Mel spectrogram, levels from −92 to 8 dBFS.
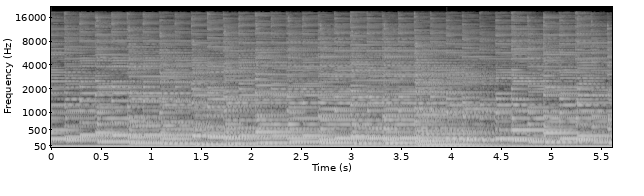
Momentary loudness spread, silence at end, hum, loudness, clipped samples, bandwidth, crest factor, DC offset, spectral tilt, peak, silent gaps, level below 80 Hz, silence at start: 2 LU; 0 s; none; -14 LUFS; under 0.1%; 19.5 kHz; 14 dB; 10%; -4 dB/octave; 0 dBFS; none; -30 dBFS; 0 s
